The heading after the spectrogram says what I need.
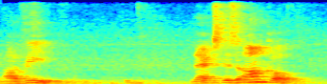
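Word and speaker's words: אביב: The first one in English says aviv. Spring. Aviv. Do you see aviv there? You see the a and then v. The yod is silent, and the last gets one responsibility, which is to pronounce the sound of the letter, which is v. So we have aviv.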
